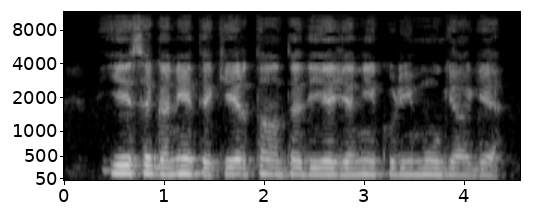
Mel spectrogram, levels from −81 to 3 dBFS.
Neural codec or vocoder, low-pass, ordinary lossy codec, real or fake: none; 10.8 kHz; AAC, 48 kbps; real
